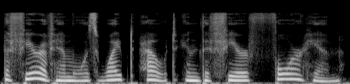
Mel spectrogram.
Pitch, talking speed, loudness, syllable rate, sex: 195 Hz, 205 wpm, -16 LUFS, 3.7 syllables/s, female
